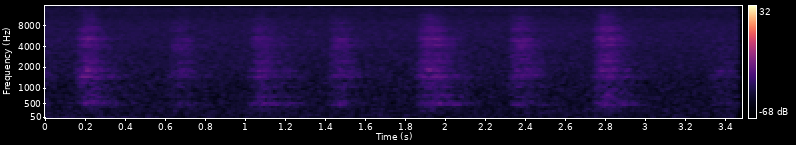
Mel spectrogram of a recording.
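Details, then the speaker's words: Quick, loud, effortful breaths in steady succession while sitting, from an adult with cystic fibrosis who describes difficulty breathing deeply and unnoticed heavy breathing: laboured breathing. "I find it very very hard to breathe deep it's like I stopped breathing around here all the time it's like I like sometimes sometimes I think breathe very heavy and I don't realize it"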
